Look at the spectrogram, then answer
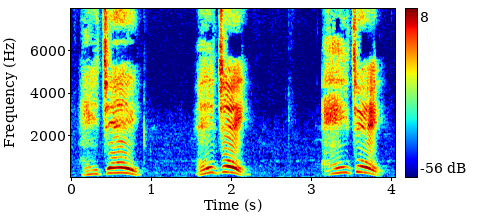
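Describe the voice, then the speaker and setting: Pitched fairly high, a woman performs in a put-on character voice. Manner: spooky.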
